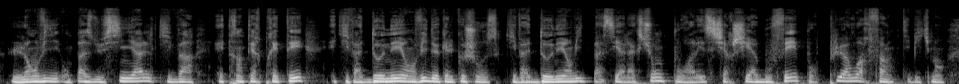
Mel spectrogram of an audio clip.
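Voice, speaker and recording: Male podcast host, dark husky tone, chatty and enthusiastic, slangy, lots of fillers. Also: medium pitch. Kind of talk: casual book summary.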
